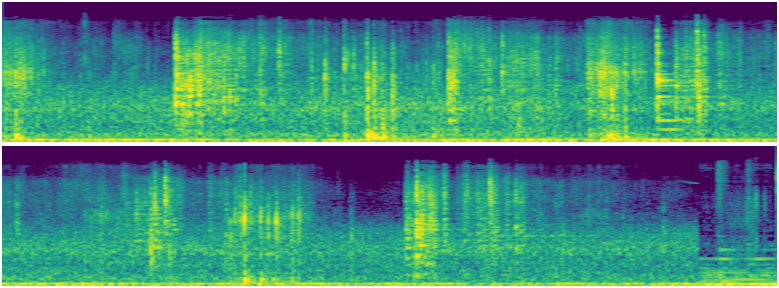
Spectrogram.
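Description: A steel shovel scraping and cutting into stony clay soil, a series of uneven crunching strokes about a second apart. Music comes in near the end.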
